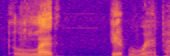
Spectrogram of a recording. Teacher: in that sentence let it rip the words let and rip are going to be receiving emphasis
